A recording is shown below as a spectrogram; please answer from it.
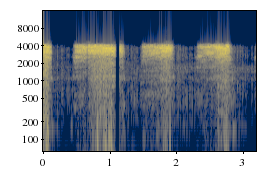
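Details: Loud, long, rasping hiss-screeches from an excited owlet in a nest box at night after a mouse delivery, May 19, 2017: three drawn-out bursts, each nearly half a second, with a short click between.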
